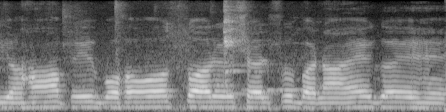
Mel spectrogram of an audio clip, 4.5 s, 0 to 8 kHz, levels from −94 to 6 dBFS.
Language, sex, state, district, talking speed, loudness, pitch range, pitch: Hindi, male, Himachal Pradesh, Shimla, 110 wpm, -16 LUFS, 135-140 Hz, 140 Hz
